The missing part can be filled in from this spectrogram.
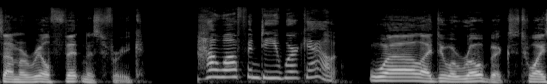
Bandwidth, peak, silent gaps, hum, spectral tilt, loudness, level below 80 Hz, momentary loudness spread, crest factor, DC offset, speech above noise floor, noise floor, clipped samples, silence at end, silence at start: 16 kHz; -8 dBFS; none; none; -5.5 dB/octave; -24 LUFS; -60 dBFS; 14 LU; 16 dB; under 0.1%; 22 dB; -45 dBFS; under 0.1%; 0 s; 0 s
